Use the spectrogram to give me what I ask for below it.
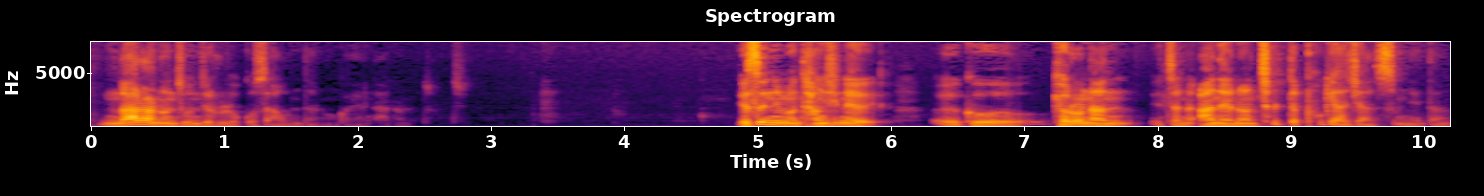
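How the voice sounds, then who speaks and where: Gravelly-voiced Korean preacher. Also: mid-range voice. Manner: lively storytelling, acts out voices in quotes. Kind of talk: sermon.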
